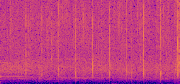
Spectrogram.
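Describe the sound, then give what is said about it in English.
A church audience clapping their hands after a prayer, with sharp claps landing on a steady beat about four times a second over a continuous wash of applause. No voices are heard. “Clap them the other way.”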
